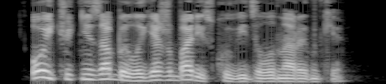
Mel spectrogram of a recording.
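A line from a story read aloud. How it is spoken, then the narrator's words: Plain. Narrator (Russian): сказала Елена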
